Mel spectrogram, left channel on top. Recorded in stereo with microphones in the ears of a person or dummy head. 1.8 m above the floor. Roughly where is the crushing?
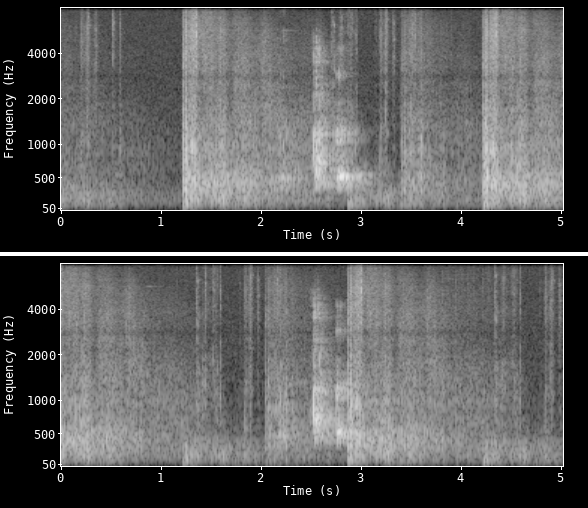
Right.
